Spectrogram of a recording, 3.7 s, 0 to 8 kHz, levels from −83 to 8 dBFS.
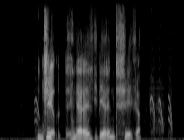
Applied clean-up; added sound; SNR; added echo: neural diffusion model UNIVERSE++.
